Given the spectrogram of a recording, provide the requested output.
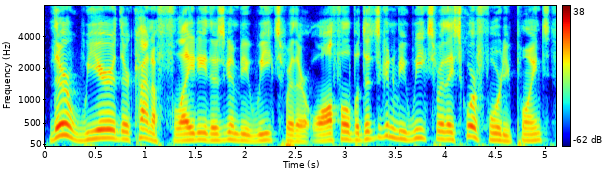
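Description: A man's voice: on the high side, fairly quick, warm tone, no echo, clean studio sound. A man co-hosting a sports podcast, talking through an upcoming matchup in a conversational, step-by-step way. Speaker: podcast co-host. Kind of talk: casual sports podcast talk.

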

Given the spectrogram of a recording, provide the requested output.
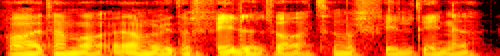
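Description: A man with a slightly hoarse voice, hesitantly repeating verb forms while learning. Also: deep voice, little pitch movement, racing, mellow, no room sound, studio quality. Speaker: language learner. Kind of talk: casual language practice chat.

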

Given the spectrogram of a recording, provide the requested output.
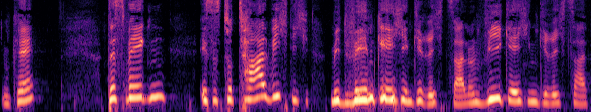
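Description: A woman leads a church workshop in a loose, chatty way, laughing as she explains her slides. Her voice sits a little high. The sound is dry and close, with no room echo. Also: expressive, brisk. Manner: chatty, informal, laughs often, many restarts. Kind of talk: casual teaching talk with slides.

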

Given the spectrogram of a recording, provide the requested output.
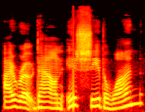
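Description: Lowish-voiced cheerful woman player. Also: expressive, unhurried, a bit bright, no echo, clean studio sound. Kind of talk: casual tabletop chat.

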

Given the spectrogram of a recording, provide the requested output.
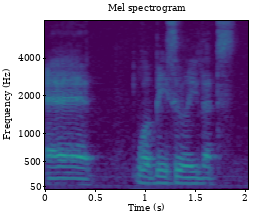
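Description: A man's voice: lowish voice, level tone, normal speed. A man from Quebec chatting casually about history on a podcast, rambling along with plenty of fillers and restarts. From Quebec, Canada. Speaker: podcast guest.

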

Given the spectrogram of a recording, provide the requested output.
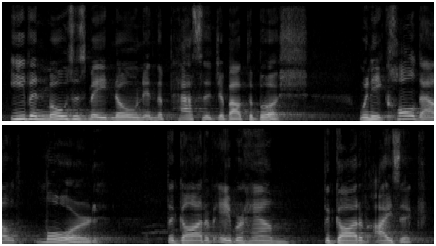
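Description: A man, a clergyman, reading the Gospel aloud in a solemn, deliberate, liturgical way. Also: on the high side, lively intonation, darkish tone. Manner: measured, deliberate phrasing. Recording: reverberant hall.

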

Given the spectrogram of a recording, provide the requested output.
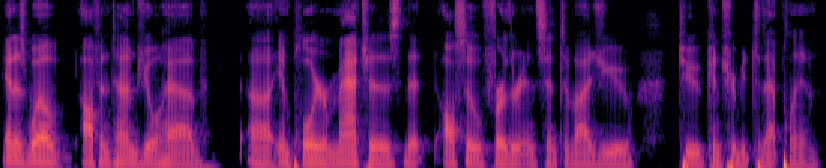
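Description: Low, smooth-voiced man explaining finance. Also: level tone, measured pace, no echo, studio quality. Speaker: financial firm executive, podcast panelist. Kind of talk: unscripted explanatory talk.

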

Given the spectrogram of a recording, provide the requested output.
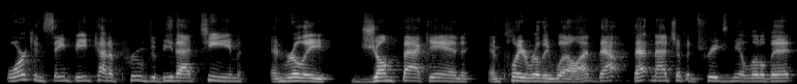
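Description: Bright, high-voiced male sports host. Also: moderate pace, few pauses. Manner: upbeat, self-deprecating, recaps game stats. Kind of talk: casual sports talk.

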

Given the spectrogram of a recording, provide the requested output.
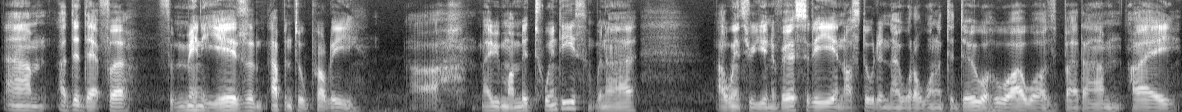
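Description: Deep-voiced New Zealand man, earnest and halting. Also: steady tone, a little mellow. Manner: earnest, halting with many restarts. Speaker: guest. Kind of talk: candid personal story.

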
